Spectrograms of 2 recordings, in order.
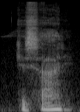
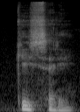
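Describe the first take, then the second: First: The name is said with an s sound. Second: The name is said with an s sound.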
